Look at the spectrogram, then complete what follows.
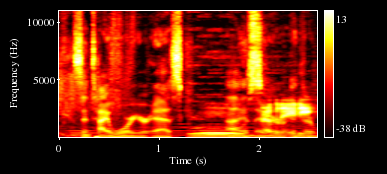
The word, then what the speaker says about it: Sentai: Yeah, and like it's I guess it's probably closer to like I always mispronounce this, but like the Seinen Warriors, like the Power Ranger-esque type of thing. Sentai? Sentai, thank you.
